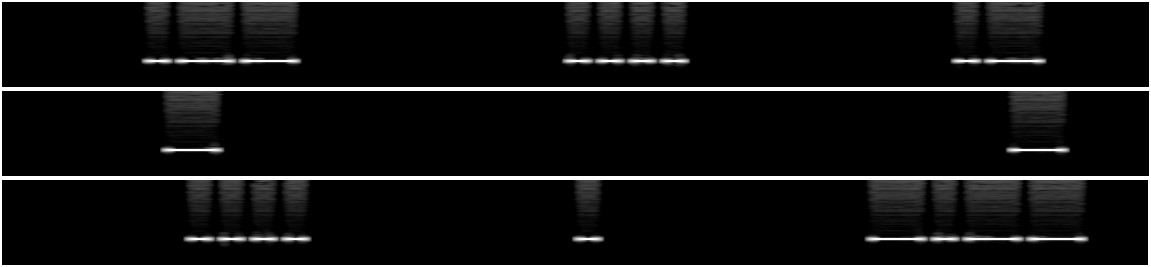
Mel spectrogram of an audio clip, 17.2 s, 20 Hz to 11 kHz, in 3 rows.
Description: Morse code, heard as a keyed tone, about 15 wpm, spaced as for 5 wpm, 1000 Hz. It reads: WHAT THEY
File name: qotdfiles / 5wpm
